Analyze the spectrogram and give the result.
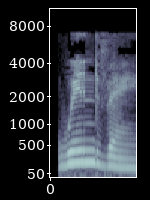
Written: windvane

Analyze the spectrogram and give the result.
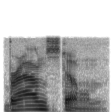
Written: brownstone

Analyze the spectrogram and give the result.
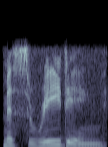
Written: misreading

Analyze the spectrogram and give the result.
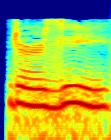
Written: durzee

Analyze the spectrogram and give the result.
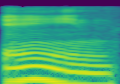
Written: ain

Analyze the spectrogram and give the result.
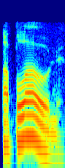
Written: upload

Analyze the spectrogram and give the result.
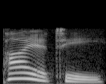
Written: piety

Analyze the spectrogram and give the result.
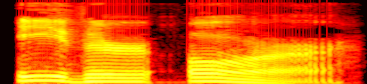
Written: either or

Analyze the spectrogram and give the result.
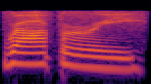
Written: robbery

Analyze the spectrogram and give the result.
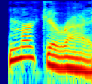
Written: mercurize

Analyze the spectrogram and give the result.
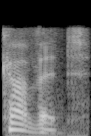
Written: covet

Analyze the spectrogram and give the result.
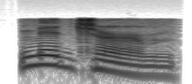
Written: midterm

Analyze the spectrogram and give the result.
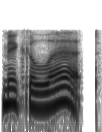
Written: miquelet

